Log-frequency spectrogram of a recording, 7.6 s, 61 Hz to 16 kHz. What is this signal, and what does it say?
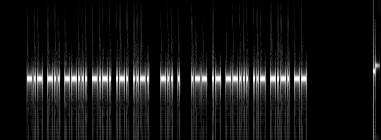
Morse code, heard as a keyed tone, about 36 wpm, 700 Hz. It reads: KD7CRF DE WA7UCM
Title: USA Callsign DE Callsign - 6 Characters - 35wpm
